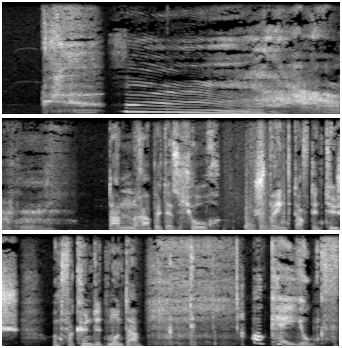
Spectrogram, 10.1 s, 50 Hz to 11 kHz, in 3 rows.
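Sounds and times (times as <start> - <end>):
person giving a long exaggerated yawn: 0.4 - 3.9
speech: 4.5 - 8.7, 9.6 - 10.1.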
